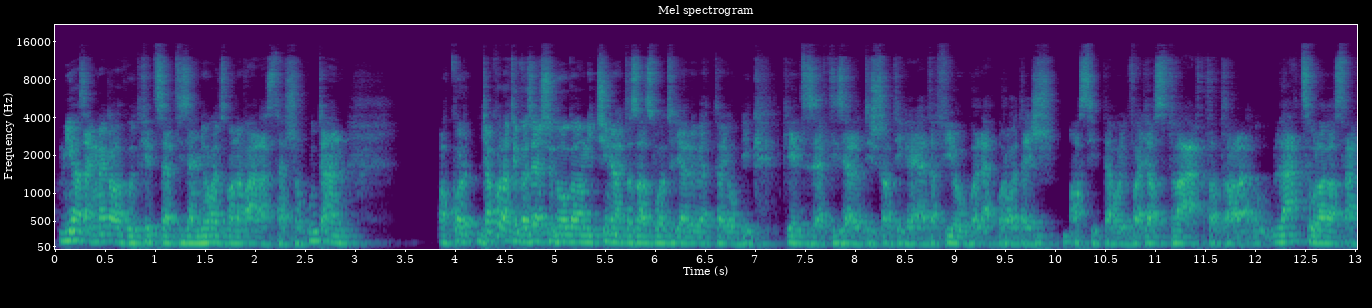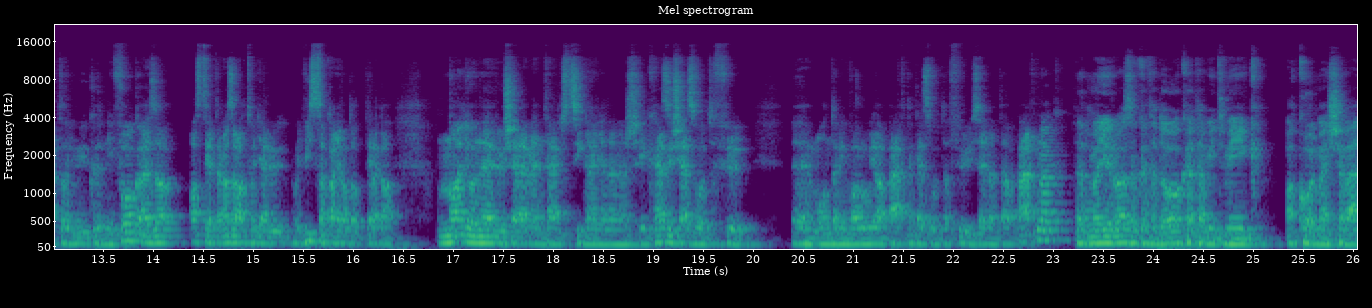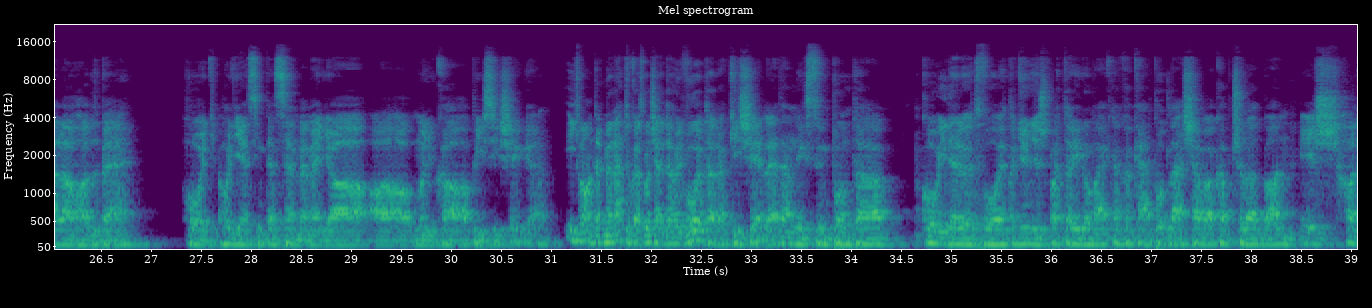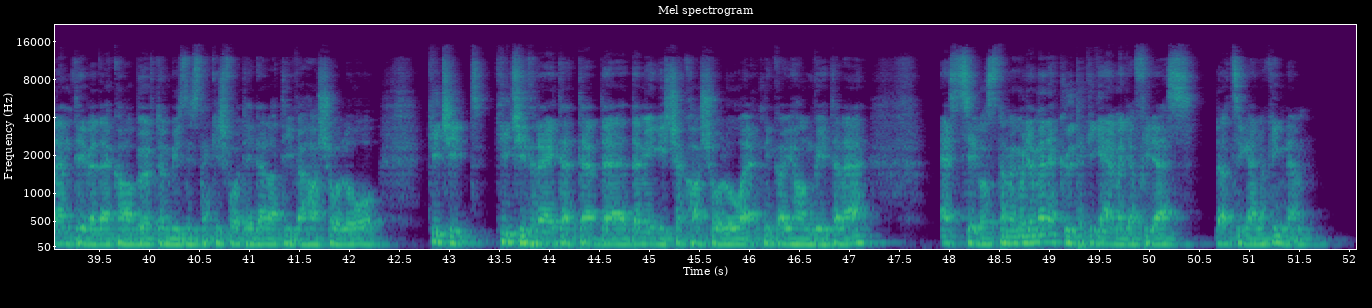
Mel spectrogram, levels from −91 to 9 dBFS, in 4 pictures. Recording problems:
off-mic speech; far
room echo; slight; dies away in 0.4 s
uneven, jittery; strongly; from 3.5 to 46 s

